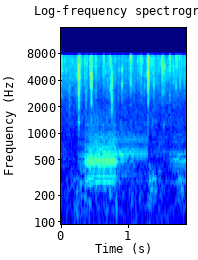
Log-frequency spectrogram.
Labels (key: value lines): label: biophony, croak
recorder: SoundTrap 500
